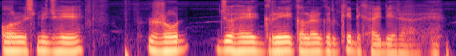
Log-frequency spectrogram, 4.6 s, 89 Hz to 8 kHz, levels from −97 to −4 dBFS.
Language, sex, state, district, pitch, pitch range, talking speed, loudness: Hindi, male, Arunachal Pradesh, Papum Pare, 135 Hz, 125-140 Hz, 185 wpm, -15 LUFS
